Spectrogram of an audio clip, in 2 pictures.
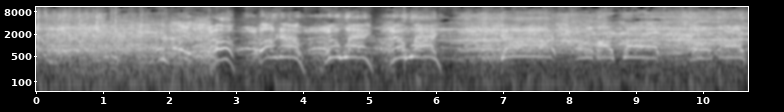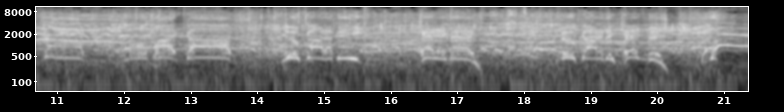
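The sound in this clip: A father yelling and whooping in celebration of a leadoff home run at a World Series baseball game at Dodger Stadium: a loud, sustained cheering voice over steady crowd noise.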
